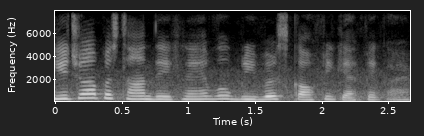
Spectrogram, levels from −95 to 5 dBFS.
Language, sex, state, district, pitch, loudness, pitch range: Hindi, female, Uttar Pradesh, Gorakhpur, 245 Hz, -22 LUFS, 235-280 Hz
